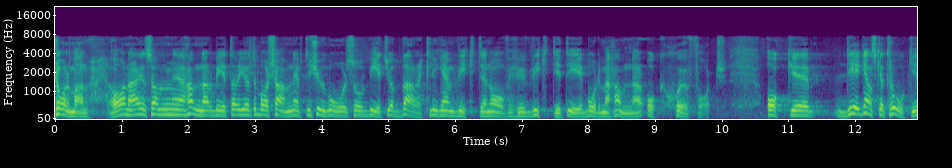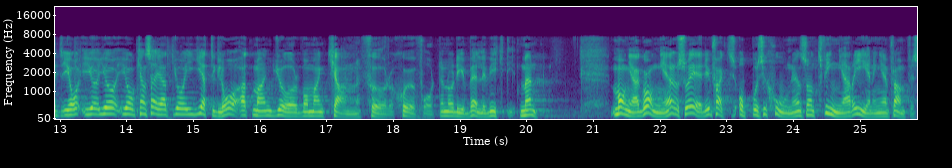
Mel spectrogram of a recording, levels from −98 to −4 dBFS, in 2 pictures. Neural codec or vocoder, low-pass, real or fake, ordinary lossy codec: none; 7.2 kHz; real; none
